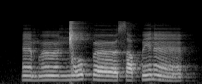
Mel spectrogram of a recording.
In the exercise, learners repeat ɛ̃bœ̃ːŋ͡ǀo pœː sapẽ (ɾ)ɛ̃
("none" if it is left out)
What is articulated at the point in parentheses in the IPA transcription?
ɾ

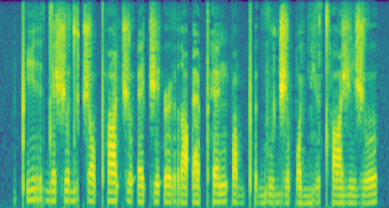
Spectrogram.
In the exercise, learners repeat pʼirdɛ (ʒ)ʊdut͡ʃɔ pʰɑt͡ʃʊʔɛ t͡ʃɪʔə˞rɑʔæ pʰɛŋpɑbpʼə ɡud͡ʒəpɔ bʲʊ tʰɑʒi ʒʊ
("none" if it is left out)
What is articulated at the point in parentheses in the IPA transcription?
ʃ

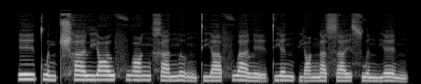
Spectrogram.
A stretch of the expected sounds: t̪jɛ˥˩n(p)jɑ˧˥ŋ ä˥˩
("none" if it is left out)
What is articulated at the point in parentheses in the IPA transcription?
p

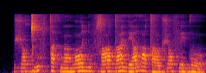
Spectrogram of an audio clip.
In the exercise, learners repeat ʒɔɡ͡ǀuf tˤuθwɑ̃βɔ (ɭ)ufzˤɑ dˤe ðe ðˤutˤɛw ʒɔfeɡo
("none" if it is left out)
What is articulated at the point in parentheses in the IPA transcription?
ʎ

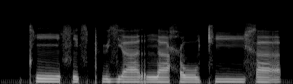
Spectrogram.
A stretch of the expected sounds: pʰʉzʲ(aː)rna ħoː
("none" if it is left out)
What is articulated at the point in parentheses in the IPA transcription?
aː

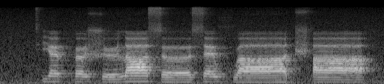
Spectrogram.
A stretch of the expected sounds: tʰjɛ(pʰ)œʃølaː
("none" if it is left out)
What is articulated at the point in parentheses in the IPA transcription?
pʰ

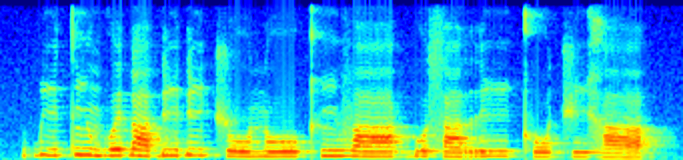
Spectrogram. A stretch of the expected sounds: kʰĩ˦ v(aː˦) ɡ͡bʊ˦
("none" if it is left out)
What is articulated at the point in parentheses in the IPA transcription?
aː˨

